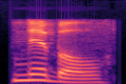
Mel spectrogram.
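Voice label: "nibble", English; verb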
